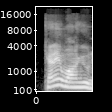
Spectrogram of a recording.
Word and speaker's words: Kene Nwangwu: move we have ad kenaiwangu and yes that is how you pronounce it i had to google it because i mean of course i did but kennywongu now that he is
